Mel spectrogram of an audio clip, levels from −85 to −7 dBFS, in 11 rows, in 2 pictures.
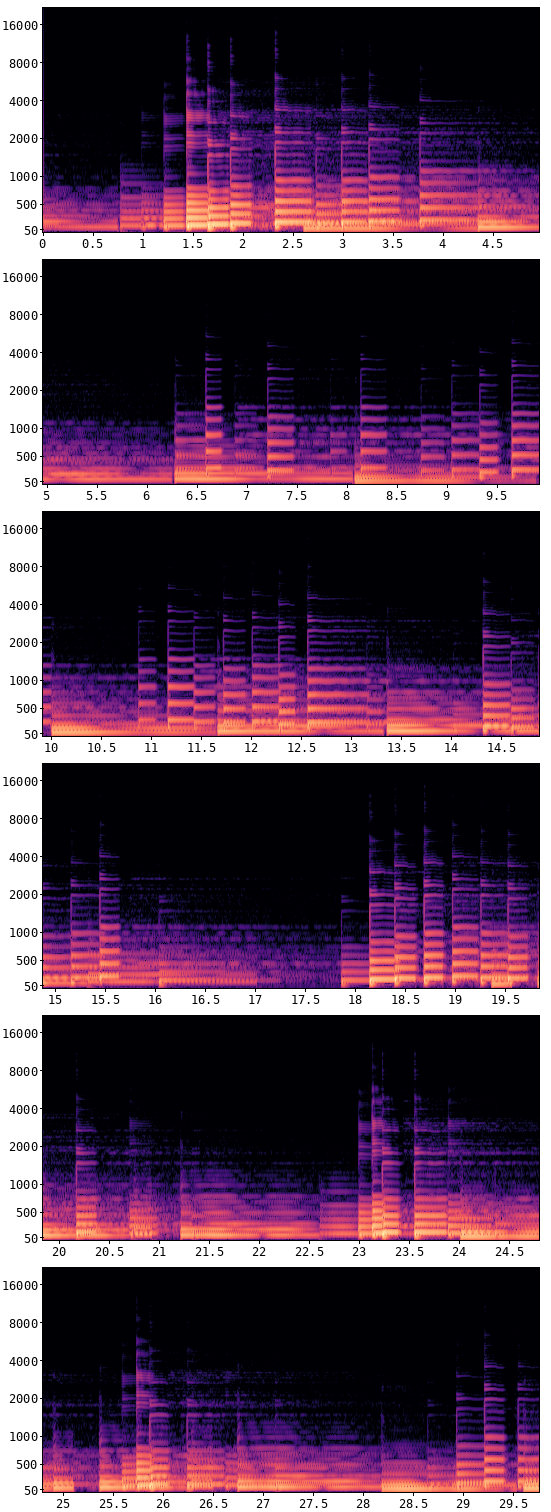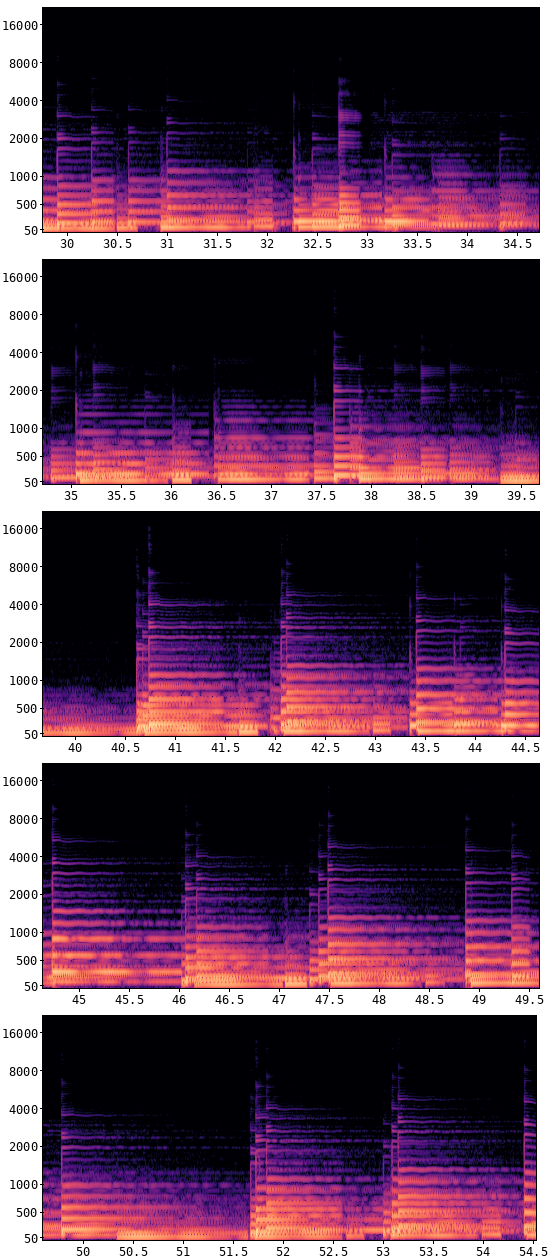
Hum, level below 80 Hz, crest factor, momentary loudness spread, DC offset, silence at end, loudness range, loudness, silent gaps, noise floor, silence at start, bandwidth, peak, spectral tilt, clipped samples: none; -32 dBFS; 22 dB; 12 LU; under 0.1%; 0 s; 7 LU; -24 LUFS; none; -55 dBFS; 0 s; 6 kHz; -2 dBFS; -10.5 dB/octave; under 0.1%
